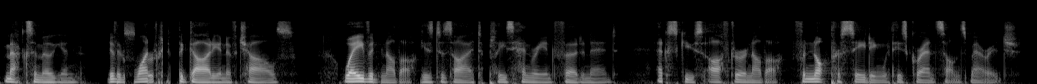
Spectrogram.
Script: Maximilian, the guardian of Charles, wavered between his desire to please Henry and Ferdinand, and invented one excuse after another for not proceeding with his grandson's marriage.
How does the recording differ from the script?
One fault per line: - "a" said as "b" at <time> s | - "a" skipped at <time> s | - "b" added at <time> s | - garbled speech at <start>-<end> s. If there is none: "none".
- garbled speech at 1.1-1.7 s
- "between" said as "another" at 3.8 s
- "invented one" skipped at 6.6 s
